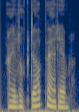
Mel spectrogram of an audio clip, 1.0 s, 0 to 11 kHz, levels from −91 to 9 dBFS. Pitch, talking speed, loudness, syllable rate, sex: 170 Hz, 300 wpm, -17 LUFS, 8.3 syllables/s, female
